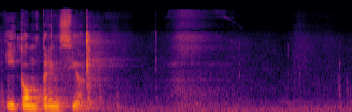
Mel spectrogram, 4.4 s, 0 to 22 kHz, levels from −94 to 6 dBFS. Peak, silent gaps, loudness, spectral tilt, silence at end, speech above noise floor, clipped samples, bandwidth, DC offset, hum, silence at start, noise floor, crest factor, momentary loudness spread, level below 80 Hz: -2 dBFS; none; -22 LUFS; -5 dB/octave; 2.1 s; 33 dB; under 0.1%; 16 kHz; under 0.1%; none; 0 s; -55 dBFS; 26 dB; 27 LU; -58 dBFS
